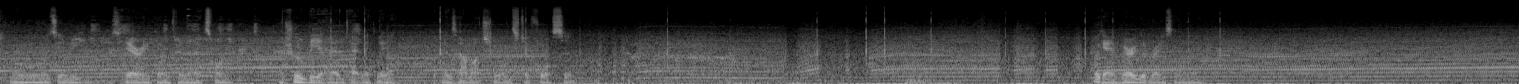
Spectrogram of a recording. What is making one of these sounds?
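A racing car engine roars at high revs, shifting pitch as it speeds up and slows down.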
